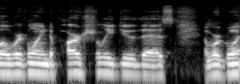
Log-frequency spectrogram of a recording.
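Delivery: flat, unvaried, droning monotone. Showing how a candidate sounds talking all day: monotone voice. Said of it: "talking in a monotone voice".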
